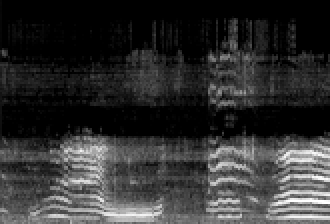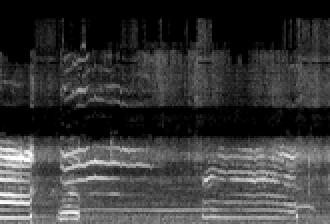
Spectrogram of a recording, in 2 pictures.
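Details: Kittens about three weeks old, taking first steps beside their mother on daisy-strewn grass, give loud high mews: a long wavering cry, then repeated drawn-out harmonic meows with short gaps between them.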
